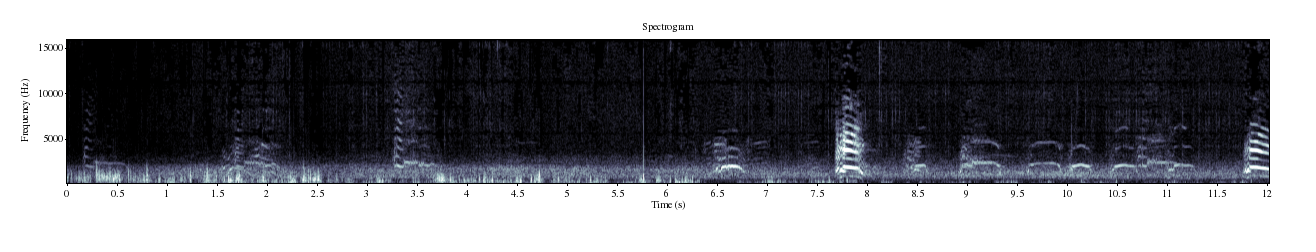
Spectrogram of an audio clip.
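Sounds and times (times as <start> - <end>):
wind: 0.0 - 12.0
bird honking calls: 7.7 - 11.0, 11.8 - 12.0.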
